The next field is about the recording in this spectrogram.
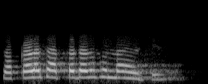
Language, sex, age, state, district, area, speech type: Odia, female, 45-60, Odisha, Boudh, rural, conversation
